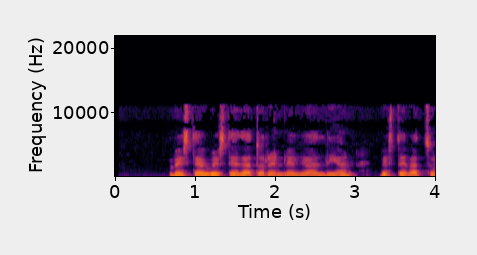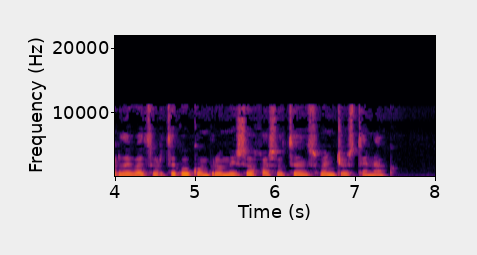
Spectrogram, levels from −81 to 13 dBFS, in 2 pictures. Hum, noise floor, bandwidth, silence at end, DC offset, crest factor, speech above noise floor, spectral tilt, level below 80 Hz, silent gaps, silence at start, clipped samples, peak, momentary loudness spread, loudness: none; -62 dBFS; 11.5 kHz; 0.6 s; under 0.1%; 16 dB; 40 dB; -4 dB/octave; -66 dBFS; none; 0.7 s; under 0.1%; -6 dBFS; 8 LU; -22 LUFS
